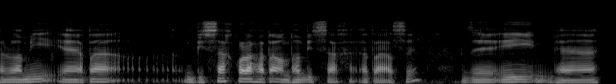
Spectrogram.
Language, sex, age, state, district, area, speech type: Assamese, male, 30-45, Assam, Tinsukia, urban, spontaneous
